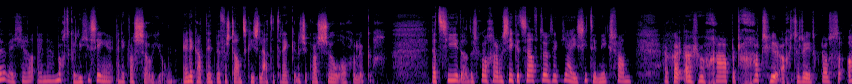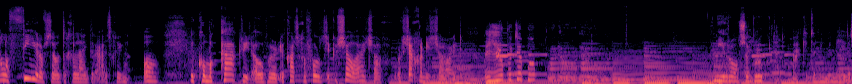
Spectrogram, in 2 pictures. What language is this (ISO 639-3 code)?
nld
